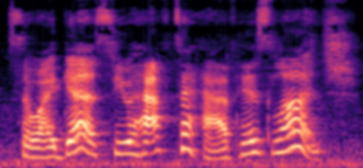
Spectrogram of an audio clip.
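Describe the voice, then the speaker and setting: Woman as a slow-paced, teasing mother bear. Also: medium pitch, big pitch swings, bright, forceful tone, breathy edge, exaggerated voice. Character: patient, gently teasing adult mother bear. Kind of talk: children's storybook character reading.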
